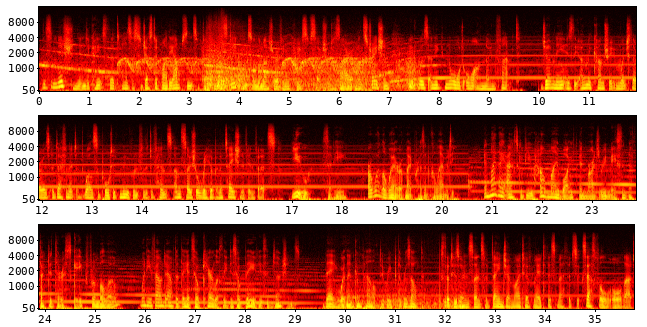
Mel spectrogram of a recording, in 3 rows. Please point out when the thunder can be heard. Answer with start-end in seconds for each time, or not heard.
3.2-7.7, 29.6-32.5.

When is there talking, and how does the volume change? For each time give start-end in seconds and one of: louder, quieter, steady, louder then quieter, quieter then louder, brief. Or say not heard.
0.1-35.7 steady.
